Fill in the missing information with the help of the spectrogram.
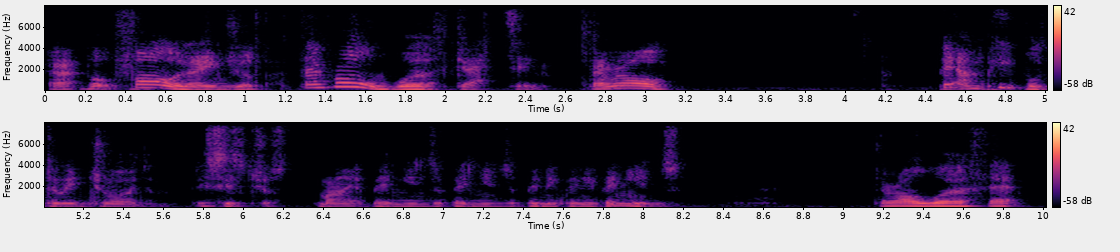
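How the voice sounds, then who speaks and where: A man's voice: mid-range voice, sing-song, a little fast, mellow, breathy edge. A British man chatting casually through a vlog-style review, wry and opinionated, with rambling asides. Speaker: vlogger showing a collection.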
